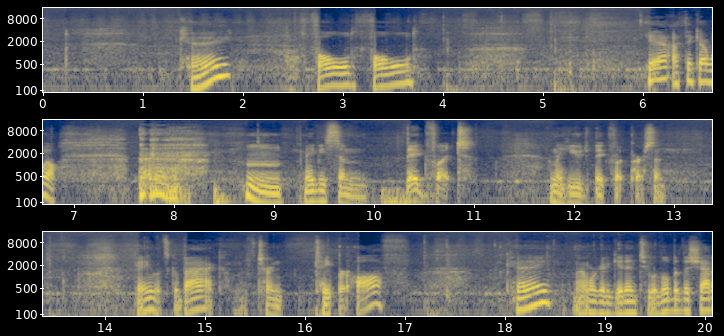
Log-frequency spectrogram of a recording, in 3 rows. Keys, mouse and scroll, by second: 9.8 space, 14.6 f, 17.6 space.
